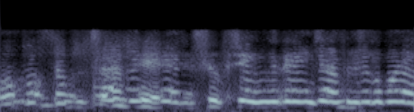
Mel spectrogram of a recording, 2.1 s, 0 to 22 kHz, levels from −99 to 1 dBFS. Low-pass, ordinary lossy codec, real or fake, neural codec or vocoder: 7.2 kHz; none; fake; codec, 16 kHz, 1 kbps, FreqCodec, smaller model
